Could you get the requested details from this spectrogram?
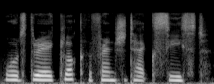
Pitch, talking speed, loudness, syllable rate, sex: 200 Hz, 195 wpm, -17 LUFS, 5.3 syllables/s, female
